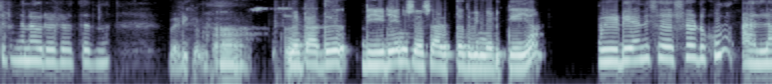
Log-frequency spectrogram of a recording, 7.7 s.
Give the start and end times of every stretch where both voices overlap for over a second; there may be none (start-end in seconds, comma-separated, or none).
none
